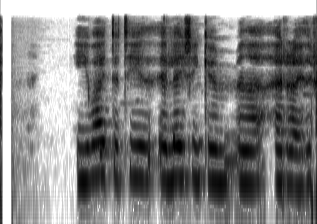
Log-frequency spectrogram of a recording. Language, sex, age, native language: Icelandic, female, 12, Icelandic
